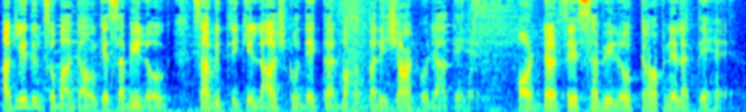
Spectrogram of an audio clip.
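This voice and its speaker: A man with a deep, low voice narrates a scary story as a scripted tale. His delivery is that of a dramatic storyteller, with music playing faintly behind him. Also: normal speed.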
